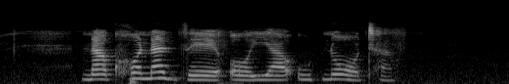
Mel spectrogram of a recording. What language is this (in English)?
Venda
